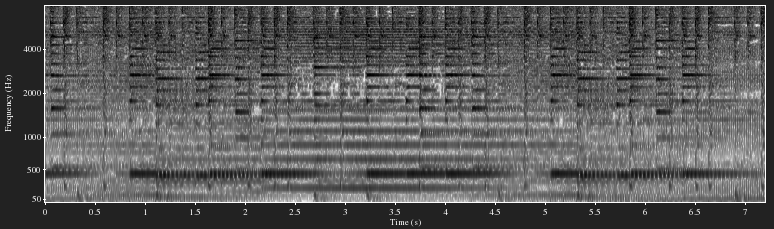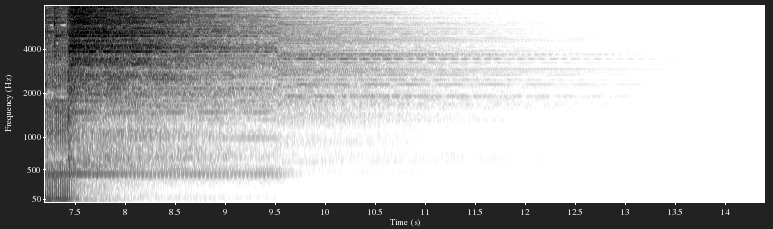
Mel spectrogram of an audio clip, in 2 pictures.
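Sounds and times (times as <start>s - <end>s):
techno remix: 0.0s - 8.0s.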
